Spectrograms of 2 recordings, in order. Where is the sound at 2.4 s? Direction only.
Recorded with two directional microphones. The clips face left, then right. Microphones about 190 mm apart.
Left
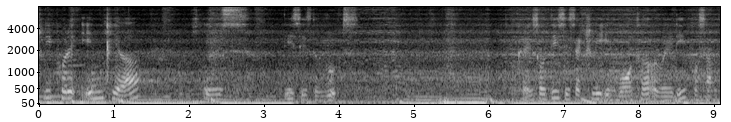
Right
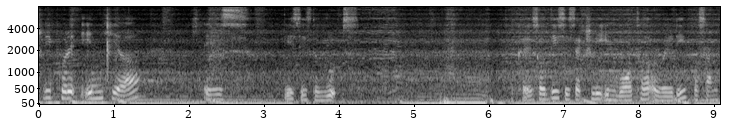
25° right (ahead or behind).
